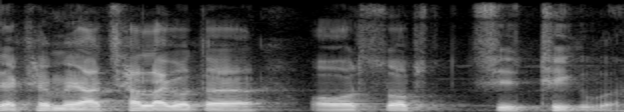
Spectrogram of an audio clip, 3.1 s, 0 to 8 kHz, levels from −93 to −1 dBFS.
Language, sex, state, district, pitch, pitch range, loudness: Bhojpuri, male, Bihar, Muzaffarpur, 105 Hz, 100-115 Hz, -17 LUFS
